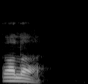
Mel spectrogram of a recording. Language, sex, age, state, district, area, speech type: Nepali, male, 60+, West Bengal, Kalimpong, rural, read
